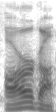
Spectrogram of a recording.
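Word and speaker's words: Argonne: though Haley cactus fruit the name of the song is argon is just argon it is admittedly it's spelled a-r-g-o-n-n-e so it's like it's like a female version of argon but I was like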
